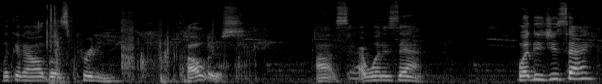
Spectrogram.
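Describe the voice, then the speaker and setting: A woman's voice: fairly low pitch, lively intonation, a little slow, darkish tone, slight background noise. A middle-aged woman doing a read-aloud storytime for young children, expressively posing questions and answering them, drawing out and repeating words for emphasis. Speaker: children's storybook reader, teacher.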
